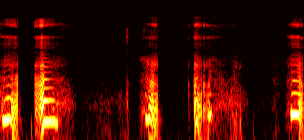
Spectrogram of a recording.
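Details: Laboured breaths with high musical whistling and squeaky tones, no coughing, during bronchial spasm in a very severe nocturnal asthma attack, bronchi later reopening with rescue medication; wheezing.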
